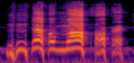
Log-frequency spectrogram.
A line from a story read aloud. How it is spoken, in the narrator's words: she yelled gleefully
